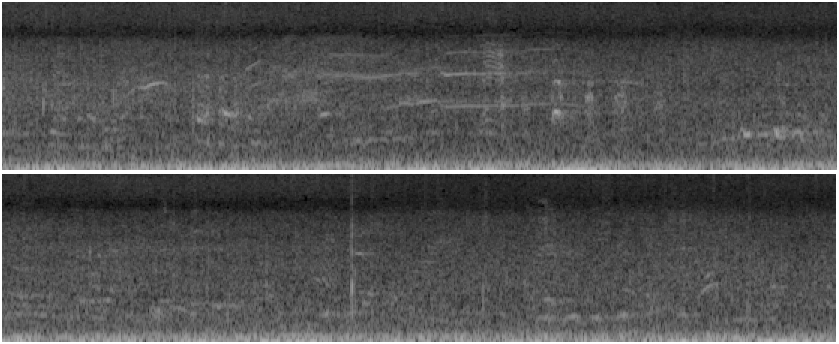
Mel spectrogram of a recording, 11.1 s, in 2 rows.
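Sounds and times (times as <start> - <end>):
faint voices: 0.0 - 11.1
low rumble and hiss in Central Park: 0.0 - 11.1
laughter: 0.5 - 7.6.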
